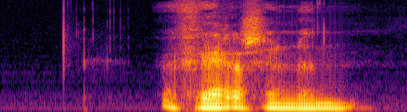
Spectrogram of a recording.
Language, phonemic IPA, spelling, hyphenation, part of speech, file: Dutch, /ˈvɛr.zə.nə(n)/, verzenen, ver‧ze‧nen, noun, Nl-verzenen.ogg
- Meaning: plural of verzen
